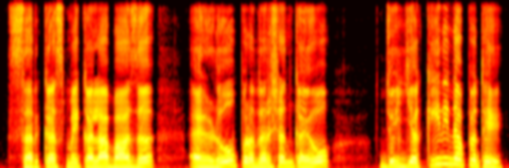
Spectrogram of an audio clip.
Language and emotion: Sindhi, surprised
